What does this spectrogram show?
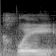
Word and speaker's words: Klei: about that it is by Clay entertainment I believe that's how you pronounce it clay and they've done other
